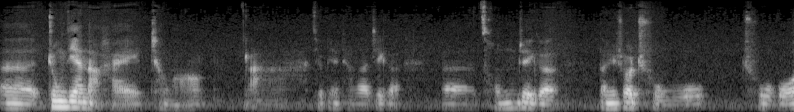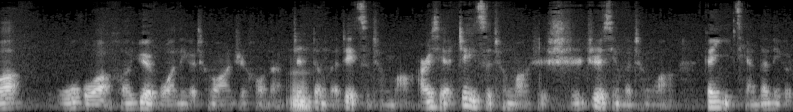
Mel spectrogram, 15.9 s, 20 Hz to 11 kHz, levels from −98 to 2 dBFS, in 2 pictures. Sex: male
